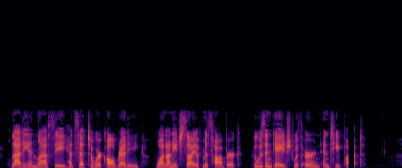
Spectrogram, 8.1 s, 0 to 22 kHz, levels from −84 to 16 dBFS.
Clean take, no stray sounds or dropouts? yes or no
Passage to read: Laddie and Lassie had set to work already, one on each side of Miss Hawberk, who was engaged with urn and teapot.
no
